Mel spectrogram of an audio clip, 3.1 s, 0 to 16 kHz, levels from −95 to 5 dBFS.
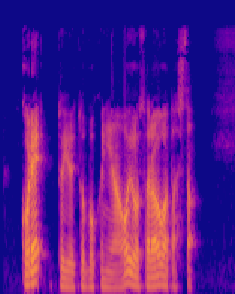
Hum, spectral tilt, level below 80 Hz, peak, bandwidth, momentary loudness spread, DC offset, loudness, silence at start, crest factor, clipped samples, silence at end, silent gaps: none; -5.5 dB/octave; -56 dBFS; -4 dBFS; 11.5 kHz; 14 LU; under 0.1%; -24 LUFS; 0.3 s; 22 dB; under 0.1%; 0.55 s; none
